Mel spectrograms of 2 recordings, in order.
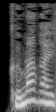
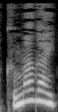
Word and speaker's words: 熊谷: られる頻度も高い桑谷の発音に関して主に平らな発音と間にアクセントをつける発音の 2 種類が混在しているこの件に対し 2019 年当時の富岡清市長は平らに発音するのは以前からの地元での寛容間にアクセントをつけるのは共通の敵現在の市民にはどちらも自然に受け入れられて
